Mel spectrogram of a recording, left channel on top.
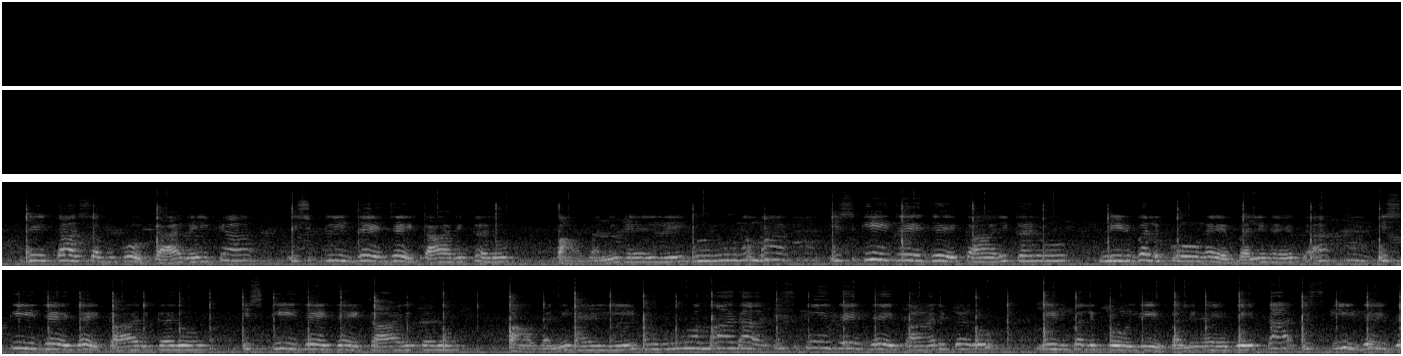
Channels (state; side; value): silent; left; 53 dB below the other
